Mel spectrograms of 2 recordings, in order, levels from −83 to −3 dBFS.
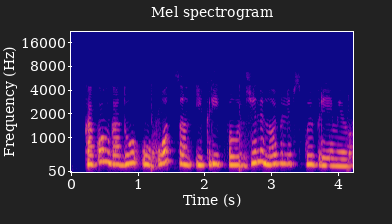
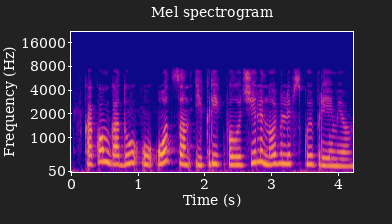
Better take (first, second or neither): second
